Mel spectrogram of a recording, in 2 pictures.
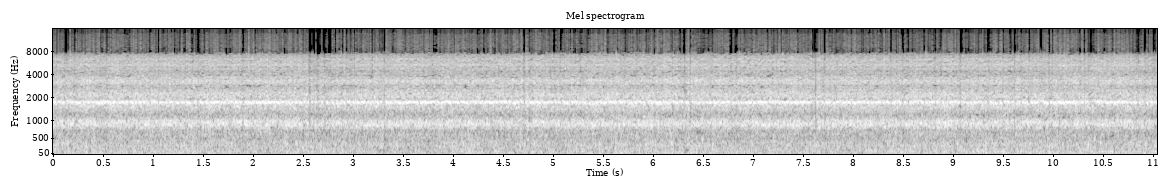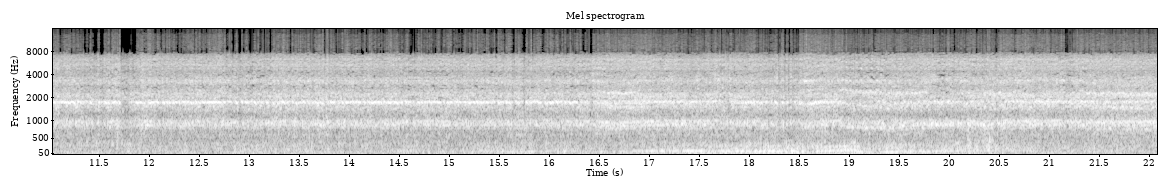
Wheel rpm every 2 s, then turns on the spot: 230, 230, 230, 230, 230, 230, 230, 230, 230, 230, 220.
none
